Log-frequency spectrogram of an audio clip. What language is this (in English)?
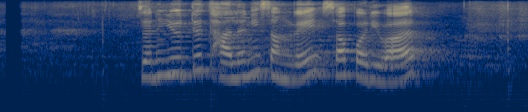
Nepali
